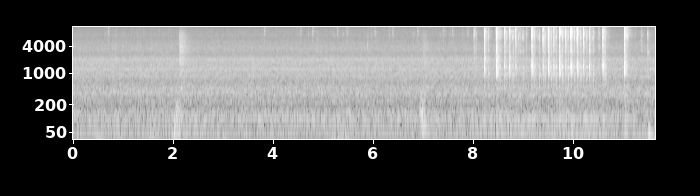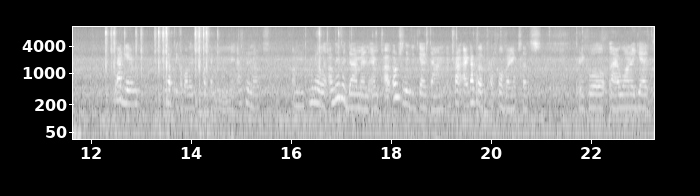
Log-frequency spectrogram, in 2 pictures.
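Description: Game menu clicks tick sharply now and then.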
